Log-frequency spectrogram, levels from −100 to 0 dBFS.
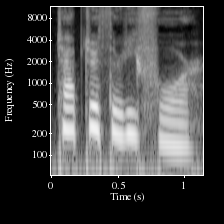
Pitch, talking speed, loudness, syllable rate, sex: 180 Hz, 155 wpm, -18 LUFS, 4.9 syllables/s, female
